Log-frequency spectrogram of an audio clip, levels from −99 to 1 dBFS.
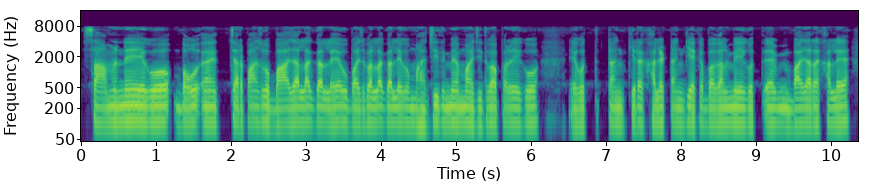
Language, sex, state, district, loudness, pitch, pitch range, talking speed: Hindi, male, Bihar, Jamui, -18 LUFS, 105 Hz, 105-110 Hz, 170 wpm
